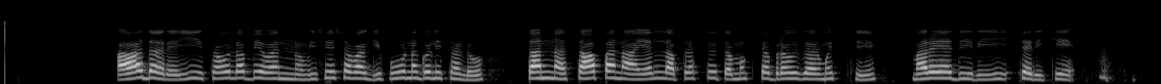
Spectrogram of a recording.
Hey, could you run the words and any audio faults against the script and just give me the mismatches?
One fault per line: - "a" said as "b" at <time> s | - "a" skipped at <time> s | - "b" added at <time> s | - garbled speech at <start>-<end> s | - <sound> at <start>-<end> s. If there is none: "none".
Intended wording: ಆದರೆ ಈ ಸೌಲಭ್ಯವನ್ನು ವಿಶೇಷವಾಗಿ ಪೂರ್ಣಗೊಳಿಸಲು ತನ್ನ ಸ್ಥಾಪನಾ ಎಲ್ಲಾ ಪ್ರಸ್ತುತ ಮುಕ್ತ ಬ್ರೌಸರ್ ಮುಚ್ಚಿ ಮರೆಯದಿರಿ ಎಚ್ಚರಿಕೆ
- whoosh at 11.0-11.2 s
